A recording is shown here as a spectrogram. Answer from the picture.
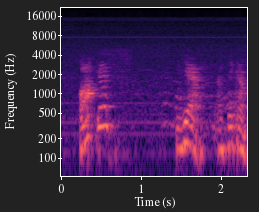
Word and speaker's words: AUKUS: Let's shift gears here and talk about AUKUS. AUKUS? Yes, I think I'm pronouncing that correctly.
